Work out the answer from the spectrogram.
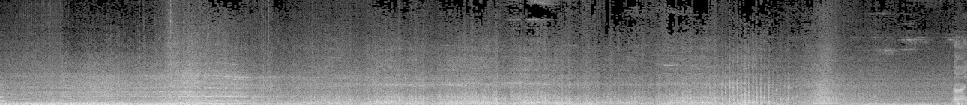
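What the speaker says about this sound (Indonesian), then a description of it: "Nah, ini lokomotifnya lagi pelan-pelan banget ya, kecepatannya pelan-pelan sekali." A locomotive rolls very slowly past on a newly built railway line during a test run, a loud, close rumble with rail clatter and wheel noise that eases as it moves on, with a few voices faintly nearby.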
